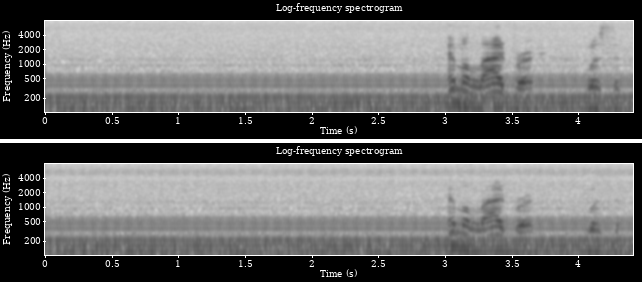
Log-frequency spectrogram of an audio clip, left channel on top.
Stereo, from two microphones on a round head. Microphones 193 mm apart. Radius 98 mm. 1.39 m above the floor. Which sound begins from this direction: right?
An engine running, at 0.0 s.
